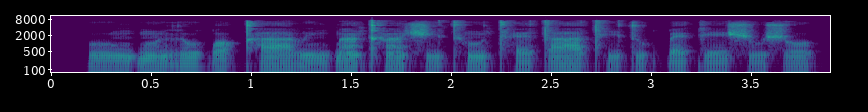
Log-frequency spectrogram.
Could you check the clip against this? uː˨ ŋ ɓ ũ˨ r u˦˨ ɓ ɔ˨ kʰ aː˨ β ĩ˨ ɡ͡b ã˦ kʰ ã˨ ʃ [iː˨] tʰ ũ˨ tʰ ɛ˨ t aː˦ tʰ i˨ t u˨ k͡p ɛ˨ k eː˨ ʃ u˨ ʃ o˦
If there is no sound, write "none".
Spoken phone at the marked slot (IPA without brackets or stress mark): i˨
